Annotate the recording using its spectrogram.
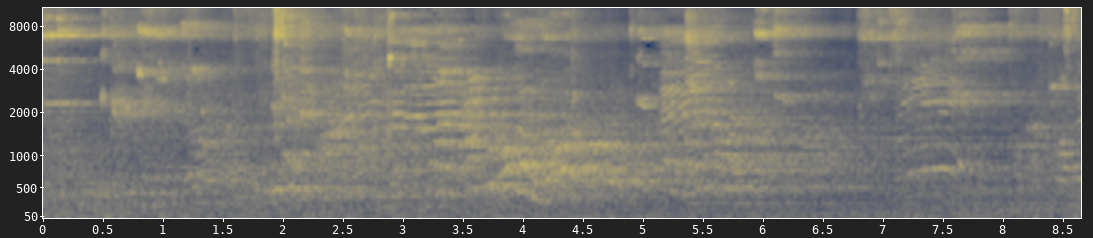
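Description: Badminton rally: sharp smacks of rackets striking the shuttlecock every second or so, with voices calling out, echoing in a large hall.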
